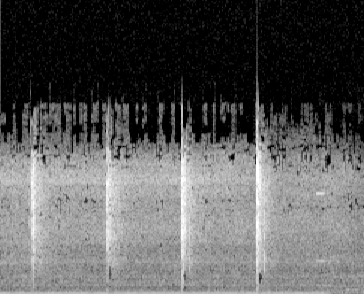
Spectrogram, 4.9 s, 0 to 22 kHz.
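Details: Radial pneumatic shockwave therapy device, clinical 10-bar unit with digital touch screen and 10 treatment settings: sharp pneumatic clicks about once a second over a steady low hum as it delivers controlled pulses.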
